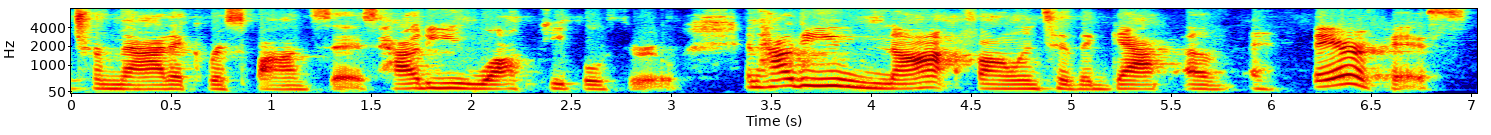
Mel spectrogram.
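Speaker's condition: No condition

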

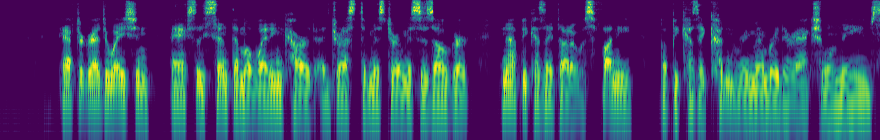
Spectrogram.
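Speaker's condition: No condition

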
